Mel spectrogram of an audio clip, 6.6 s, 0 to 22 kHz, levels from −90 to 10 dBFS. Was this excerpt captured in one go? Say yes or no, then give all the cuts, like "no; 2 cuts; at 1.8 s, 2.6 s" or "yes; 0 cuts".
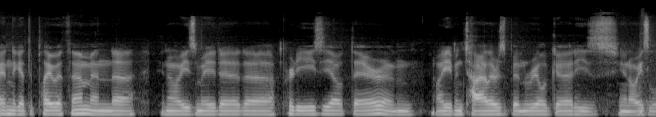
no; 2 cuts; at 1.5 s, 4.2 s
